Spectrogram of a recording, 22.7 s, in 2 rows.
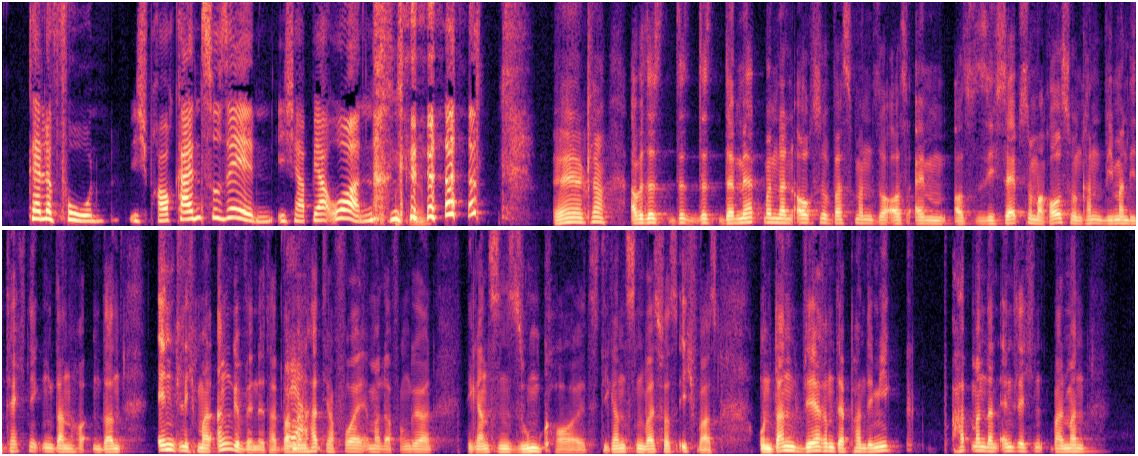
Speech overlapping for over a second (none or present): none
